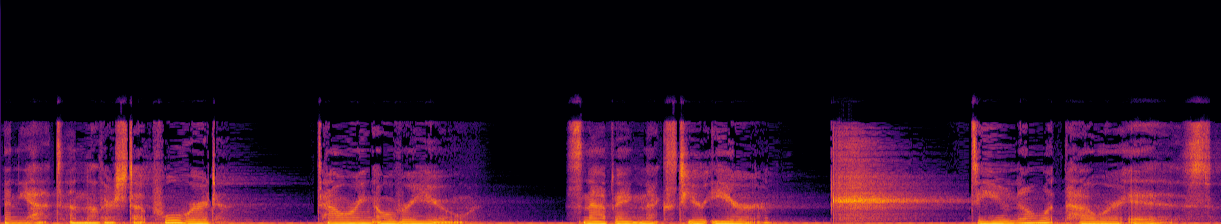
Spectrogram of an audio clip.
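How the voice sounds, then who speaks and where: A woman playing a smug, domineering female supervillain hypnotist in a scripted roleplay audio, breathy and deliberate, often dropping into a whisper. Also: lowish voice, mellow. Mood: domineering, soothing. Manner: slow, deliberate, hypnotic, commanding. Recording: long hall-like reverb.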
